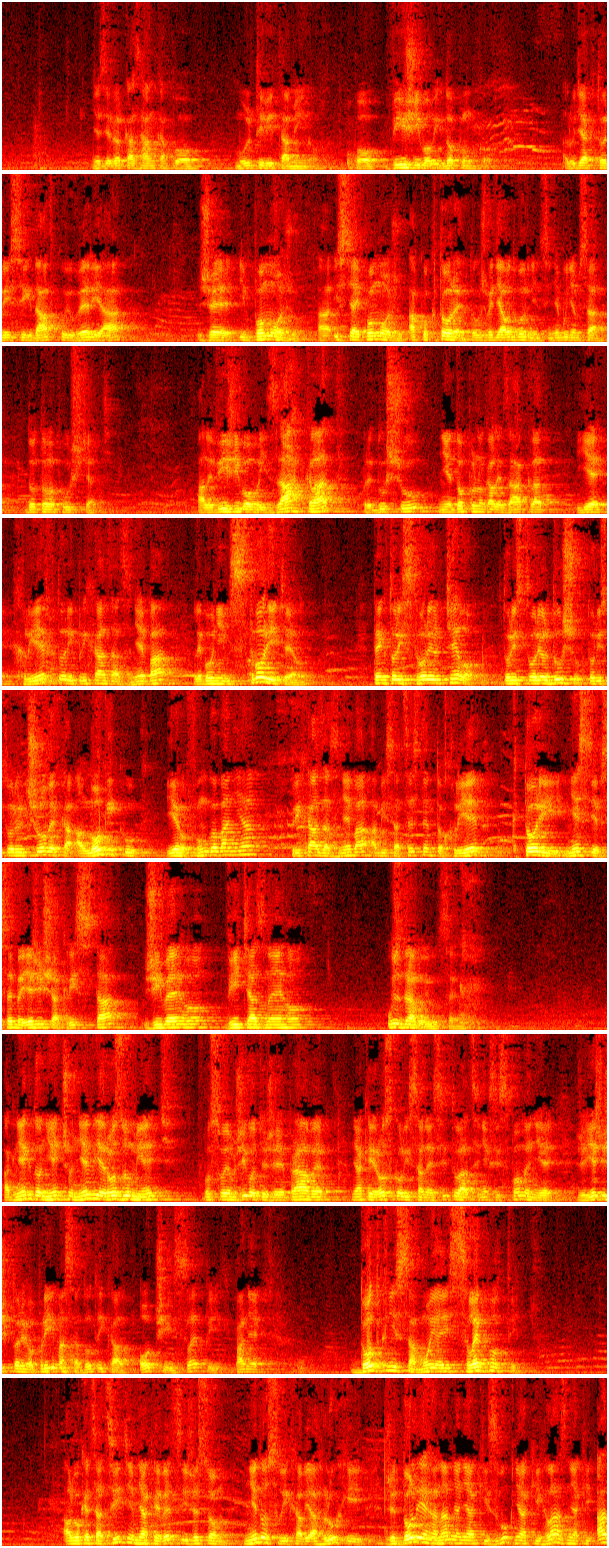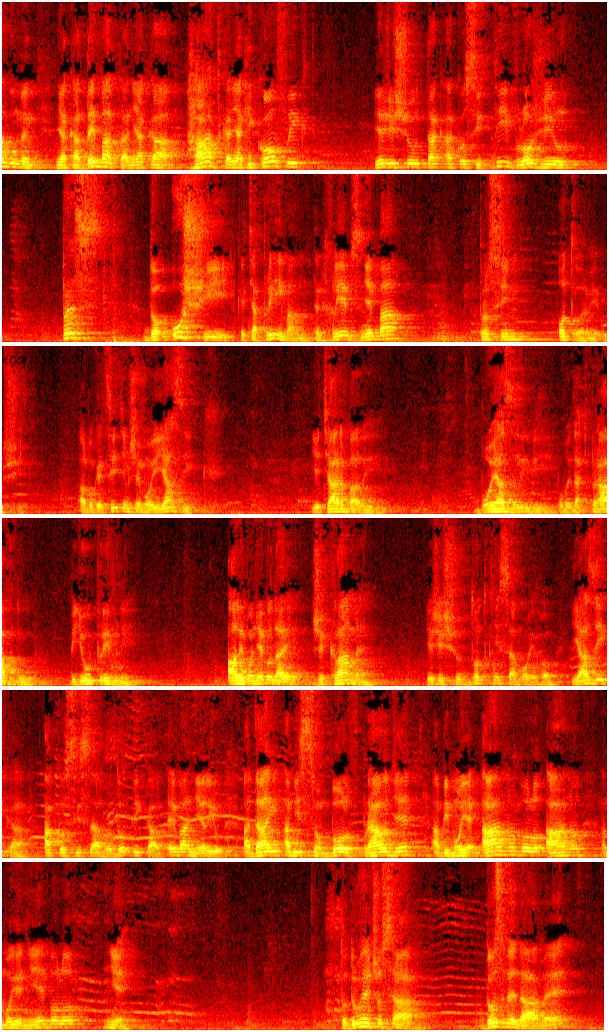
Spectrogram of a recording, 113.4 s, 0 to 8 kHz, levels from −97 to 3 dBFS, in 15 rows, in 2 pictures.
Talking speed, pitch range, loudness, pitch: 115 wpm, 115-150 Hz, -20 LUFS, 135 Hz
